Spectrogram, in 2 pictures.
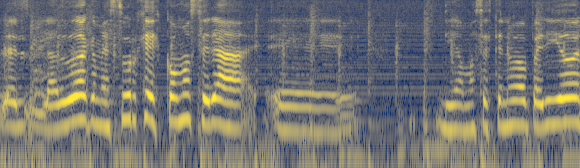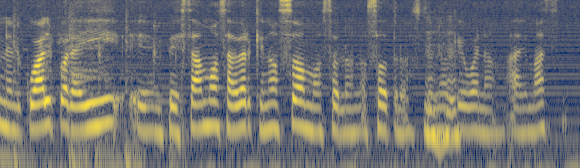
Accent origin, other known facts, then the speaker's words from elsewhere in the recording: Argentina; ¿Sos sudamericano? No, argentino.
